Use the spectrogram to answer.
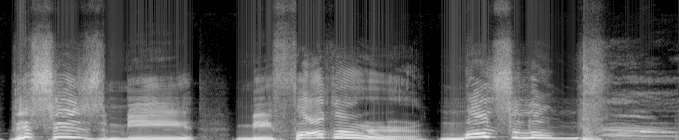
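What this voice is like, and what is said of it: Exaggerated silly put-on accent. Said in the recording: “Stupid accent.”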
